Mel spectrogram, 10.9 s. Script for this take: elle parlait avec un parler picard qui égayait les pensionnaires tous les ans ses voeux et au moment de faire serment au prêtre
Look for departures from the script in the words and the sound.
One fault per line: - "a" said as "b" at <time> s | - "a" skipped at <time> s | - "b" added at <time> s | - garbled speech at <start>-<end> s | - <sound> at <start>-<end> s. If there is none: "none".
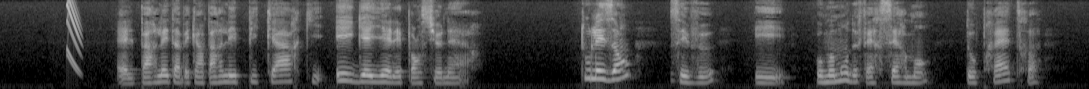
- chirp at 0.7-0.8 s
